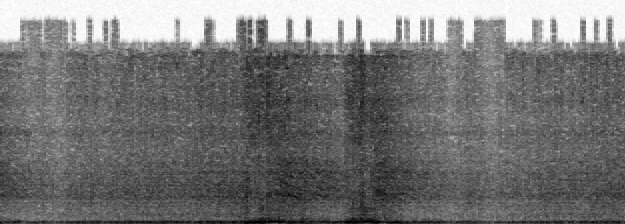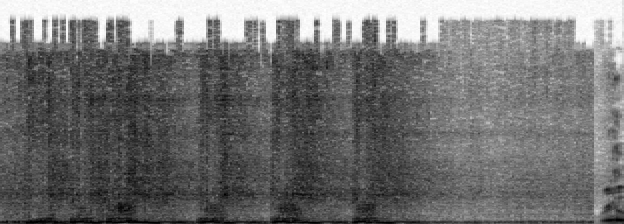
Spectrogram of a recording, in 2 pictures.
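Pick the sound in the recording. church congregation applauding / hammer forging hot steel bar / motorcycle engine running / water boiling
motorcycle engine running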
